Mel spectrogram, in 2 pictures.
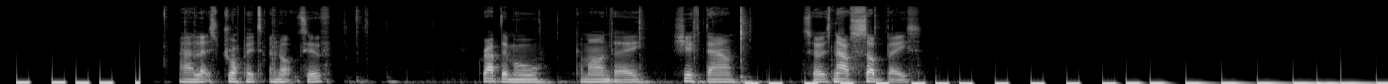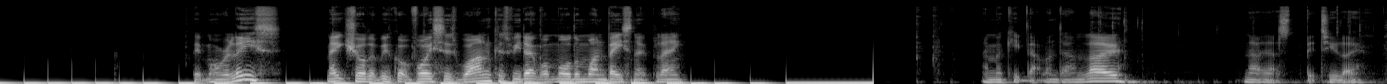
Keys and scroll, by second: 1.2 space, 1.8 space, 3.5 alt+a, 5.3 shift+super+a, 6.3 shift+super+a, 6.8 shift+Down, 7.3 shift+space, 8.1 space, 8.7 shift+Tab, 22.5 space, 25.0 shift+Down, 27.2 super+z.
